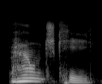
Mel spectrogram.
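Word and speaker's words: pączki: Pounch key. There you go. That's how it's pronounced.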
